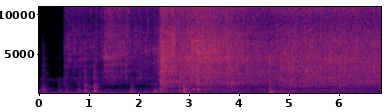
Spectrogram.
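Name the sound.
meat sizzling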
